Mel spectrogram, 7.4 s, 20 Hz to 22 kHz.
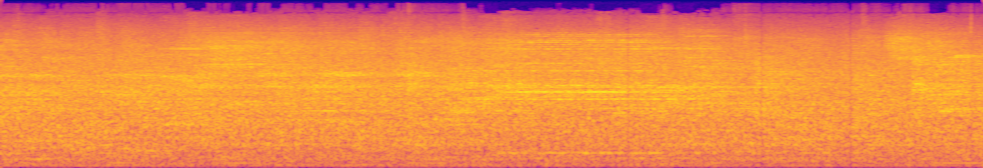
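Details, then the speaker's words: Honda S2000 at road speed after axle, hub and wheel bearing replacement: loud steady airplane-like roar over tire noise persists; suspected worn wheel bearing drone, not fixed by the repair. "it should sound like an airplane like we're on the runway about to take off this is driving me crazy"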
